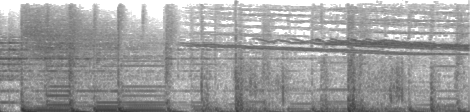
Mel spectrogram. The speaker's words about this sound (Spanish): Felicidades a los Juanes, a las Juanas, cohetes, fuegos artificiales para celebrar la noche más larga del año, la más bonita.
